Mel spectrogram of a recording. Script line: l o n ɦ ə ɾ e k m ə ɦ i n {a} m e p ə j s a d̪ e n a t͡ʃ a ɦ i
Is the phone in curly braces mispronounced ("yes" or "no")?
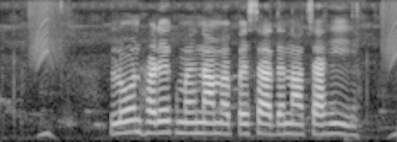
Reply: no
